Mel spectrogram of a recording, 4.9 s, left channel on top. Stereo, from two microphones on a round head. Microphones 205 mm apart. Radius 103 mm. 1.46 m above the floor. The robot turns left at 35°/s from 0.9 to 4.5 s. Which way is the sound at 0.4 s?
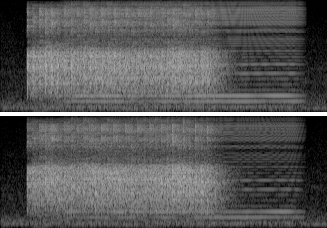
Centre (ahead or behind).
